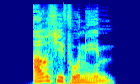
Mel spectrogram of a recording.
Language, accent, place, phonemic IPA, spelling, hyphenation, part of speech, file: German, Germany, Berlin, /ˈaʁçifoːˌneːm/, Archiphonem, Ar‧chi‧pho‧nem, noun, De-Archiphonem.ogg
- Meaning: archiphoneme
